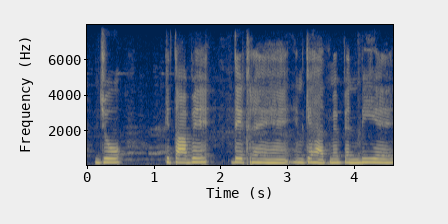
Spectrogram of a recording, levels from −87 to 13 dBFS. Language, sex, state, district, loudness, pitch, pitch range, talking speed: Hindi, female, Uttar Pradesh, Lalitpur, -15 LUFS, 200 Hz, 190-210 Hz, 145 wpm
